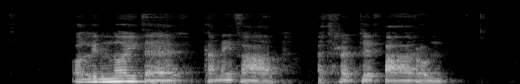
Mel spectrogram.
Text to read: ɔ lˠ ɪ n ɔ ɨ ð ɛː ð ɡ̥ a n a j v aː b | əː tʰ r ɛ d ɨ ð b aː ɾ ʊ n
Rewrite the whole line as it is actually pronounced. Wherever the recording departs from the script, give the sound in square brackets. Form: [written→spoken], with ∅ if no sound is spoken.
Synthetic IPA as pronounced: ɔ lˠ ɪ n ɔ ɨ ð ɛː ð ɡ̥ a n [a→e] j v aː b | [əː→ə] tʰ r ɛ d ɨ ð b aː ɾ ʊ n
